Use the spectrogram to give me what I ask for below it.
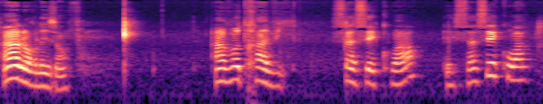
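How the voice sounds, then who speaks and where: A woman's voice: mid-range voice, slow, noisy background. A woman teaching a French grammar lesson to young children, speaking. She repeats key terms and explains them again in Arabic. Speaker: primary school French teacher.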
